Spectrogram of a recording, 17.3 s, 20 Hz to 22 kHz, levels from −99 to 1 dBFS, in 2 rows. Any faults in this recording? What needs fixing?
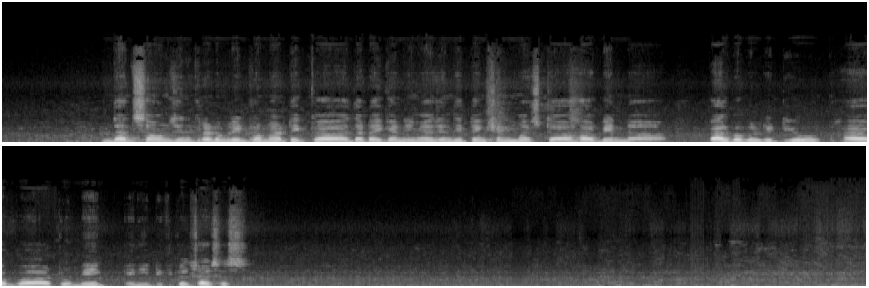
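A faint buzzing chirp, pulsing at around 70 times a second and sitting roughly 40 dB below the speech, runs from 15.53 s to 17.29 s. This is computer activity noise: processor, graphics or mouse load shifts the shared ground feeding the audio circuit. A USB isolator or separate audio interface would prevent it.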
